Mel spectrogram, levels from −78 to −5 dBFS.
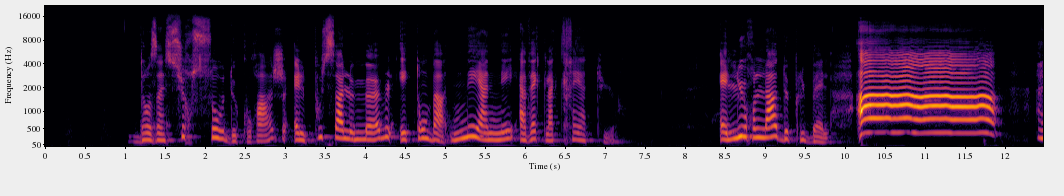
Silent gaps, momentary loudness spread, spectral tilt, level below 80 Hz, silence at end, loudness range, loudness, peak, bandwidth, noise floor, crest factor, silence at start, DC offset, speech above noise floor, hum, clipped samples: none; 21 LU; -2.5 dB/octave; -78 dBFS; 0 s; 15 LU; -23 LUFS; -2 dBFS; 17 kHz; -75 dBFS; 26 dB; 1.15 s; under 0.1%; 45 dB; none; under 0.1%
